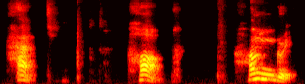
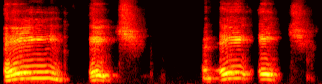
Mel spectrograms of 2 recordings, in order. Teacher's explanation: the H does not have that puff of air it has a guttural sound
